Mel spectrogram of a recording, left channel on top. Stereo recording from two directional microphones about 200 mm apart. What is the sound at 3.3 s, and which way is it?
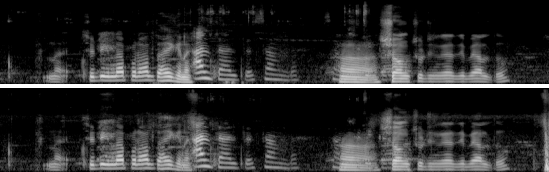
Speech, 30° left (ahead or behind).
